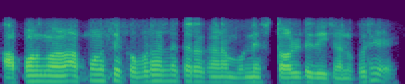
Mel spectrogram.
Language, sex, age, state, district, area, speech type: Odia, male, 45-60, Odisha, Nuapada, urban, conversation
